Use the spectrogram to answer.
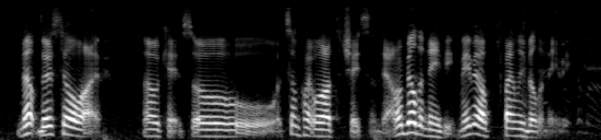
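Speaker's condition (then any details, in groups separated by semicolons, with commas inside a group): No condition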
